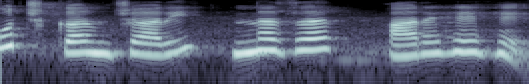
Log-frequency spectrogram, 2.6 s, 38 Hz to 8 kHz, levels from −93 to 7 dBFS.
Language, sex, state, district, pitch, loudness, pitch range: Hindi, male, Madhya Pradesh, Dhar, 290 Hz, -14 LUFS, 275-340 Hz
